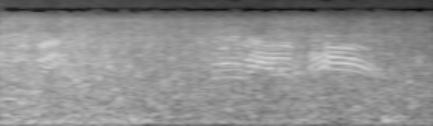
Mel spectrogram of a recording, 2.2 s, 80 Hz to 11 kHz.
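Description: Water gushes from a burst water heater flooding a basement in a 1957 black-and-white film, a loud, steady broadband rush with no break.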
